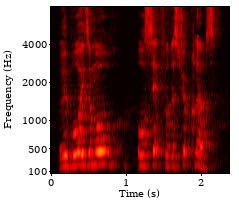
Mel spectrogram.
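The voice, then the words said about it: Put-on accent. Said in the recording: “That accent.”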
